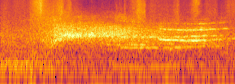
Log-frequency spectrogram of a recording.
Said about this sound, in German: Was ist denn das? Siehst du das Auto da, das mit den quietschenden Reifen um die Kurve fährt? Oh, jetzt hat es angehalten und jemand steigt aus.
